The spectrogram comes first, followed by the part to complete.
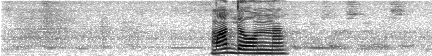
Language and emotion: Russian, neutral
